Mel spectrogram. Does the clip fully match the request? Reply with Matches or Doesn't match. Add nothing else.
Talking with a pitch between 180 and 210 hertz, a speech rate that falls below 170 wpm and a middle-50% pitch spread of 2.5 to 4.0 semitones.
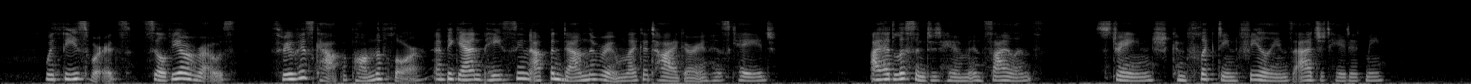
Doesn't match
